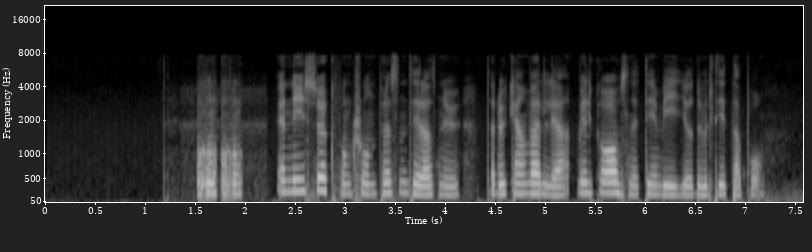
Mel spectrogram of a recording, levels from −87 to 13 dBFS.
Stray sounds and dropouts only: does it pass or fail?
fail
